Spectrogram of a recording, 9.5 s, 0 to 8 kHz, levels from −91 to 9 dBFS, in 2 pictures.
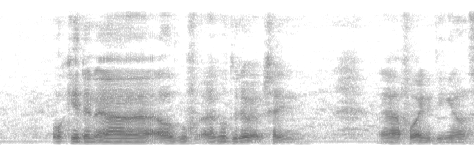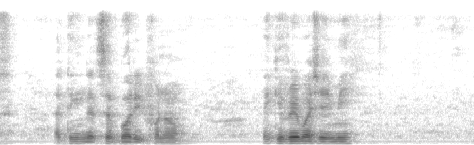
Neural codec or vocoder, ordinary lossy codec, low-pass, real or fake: none; none; 7.2 kHz; real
